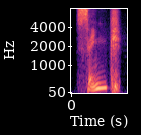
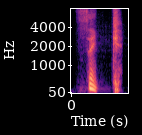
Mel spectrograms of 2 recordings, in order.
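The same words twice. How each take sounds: First: The first sound is not a clear th. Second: The first sound is a clear th. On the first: The speaker calls it wrong. "I've heard a lot of people, they say ... is not what it meant to be pronounced" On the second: The speaker calls it right. "You have to put your tongue between your teeth"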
